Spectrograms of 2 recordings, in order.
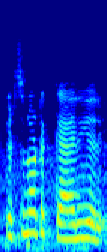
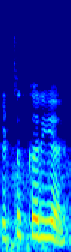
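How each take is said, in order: First: Career said like carrier, with an open kai start; wrong pronunciation. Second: Career with a short uh, kuh-ree-er; right pronunciation. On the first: Teacher showing the mistake, career said slowly as kai-ree-er. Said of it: "ये मत बोले". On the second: Teacher giving the correct version, career as kuh-ree-er. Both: Shown as a demonstration.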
